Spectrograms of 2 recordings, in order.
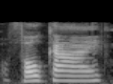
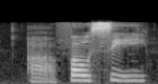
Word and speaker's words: foci: want to mention that the plural word for focus is pronounced different ways um Foci foci faux C now I'm going to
